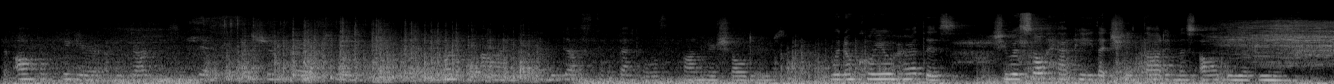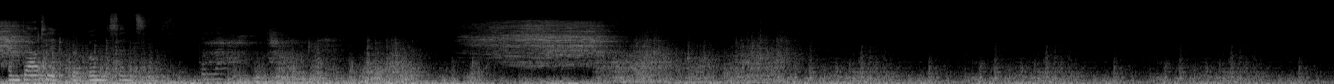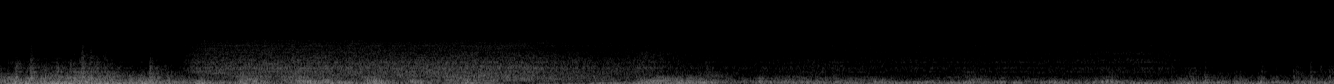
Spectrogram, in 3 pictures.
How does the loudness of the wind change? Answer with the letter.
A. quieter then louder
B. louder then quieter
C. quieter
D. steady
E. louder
C.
